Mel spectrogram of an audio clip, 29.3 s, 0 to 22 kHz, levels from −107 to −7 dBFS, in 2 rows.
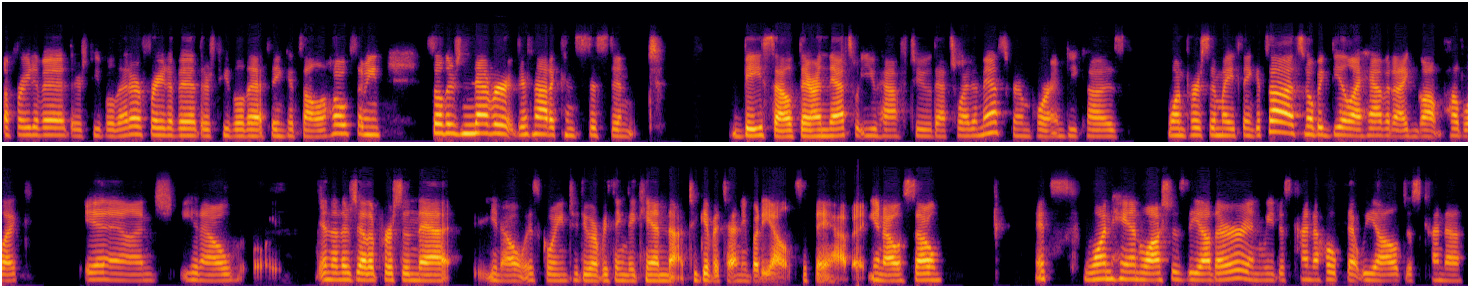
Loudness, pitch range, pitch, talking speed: -26 LUFS, 180-210 Hz, 190 Hz, 235 wpm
